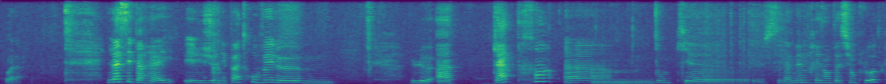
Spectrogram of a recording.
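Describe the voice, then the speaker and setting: Slow, chatty woman showing papers. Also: medium pitch, steady tone, a little hiss or hum. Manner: slow, chatty, enthusiastic with many fillers. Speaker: crafting vlogger. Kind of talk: casual show-and-tell of scrapbooking papers.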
